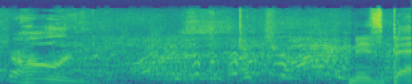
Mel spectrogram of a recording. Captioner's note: speaking French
